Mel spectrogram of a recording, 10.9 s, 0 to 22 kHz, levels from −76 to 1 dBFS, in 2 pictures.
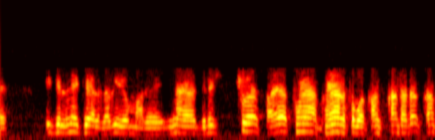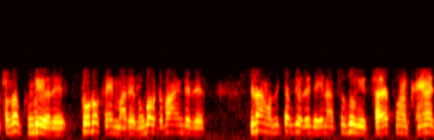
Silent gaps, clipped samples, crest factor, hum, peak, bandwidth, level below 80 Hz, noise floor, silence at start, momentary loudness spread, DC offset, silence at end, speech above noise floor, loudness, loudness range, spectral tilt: none; under 0.1%; 20 dB; none; -4 dBFS; 13 kHz; -68 dBFS; -61 dBFS; 0 s; 10 LU; under 0.1%; 0 s; 38 dB; -24 LUFS; 4 LU; -7 dB/octave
